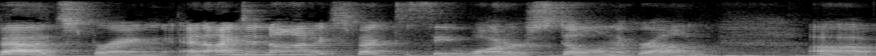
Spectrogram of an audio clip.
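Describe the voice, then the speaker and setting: At a moderate pace, a woman talks while audible room echo hangs around her words. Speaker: travel vlogger. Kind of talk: casual vlog chat. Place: home room. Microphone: camera far.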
